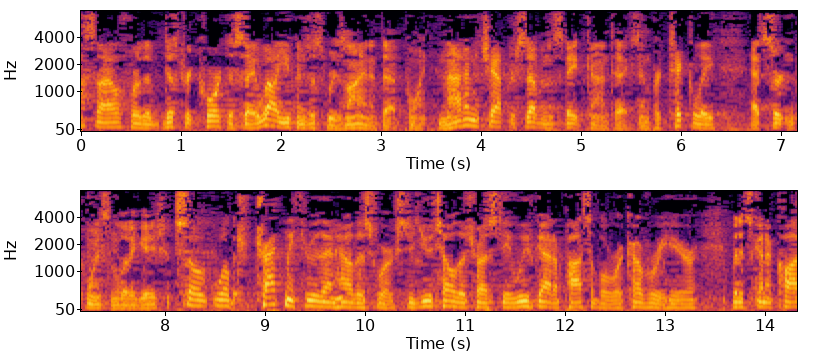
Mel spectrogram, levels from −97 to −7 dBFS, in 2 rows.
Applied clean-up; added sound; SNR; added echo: none; none; none; none.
